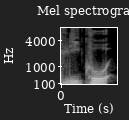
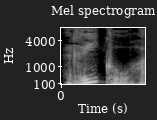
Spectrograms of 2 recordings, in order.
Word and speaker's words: Rico: Der, äh, der weibliche Char Liko heißt eben nicht Liko. Es gibt kein Liko äh, vom japanischen übersetzt. Und der äh, ähm, Name ist tatsächlich vom japanischen übersetzt. Rico heißt das Ganze. Das mag zwar Rico ausgesprochen sein, ich habe es schon mal äh, erklärt, aber ein Liko gibt es nicht. Es gibt ein Rico und geschrieben wird das Rico.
